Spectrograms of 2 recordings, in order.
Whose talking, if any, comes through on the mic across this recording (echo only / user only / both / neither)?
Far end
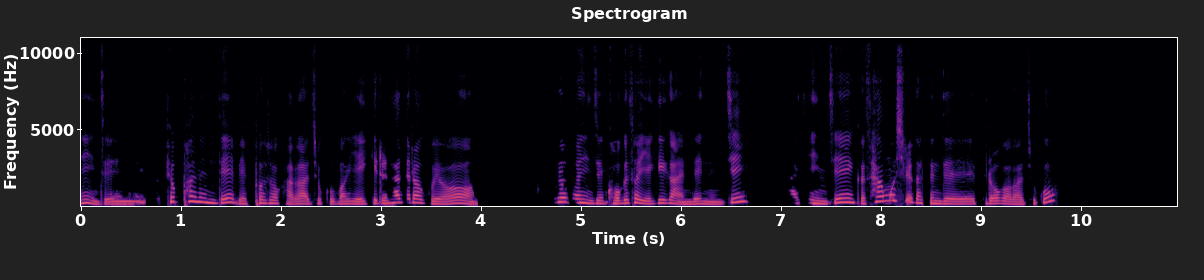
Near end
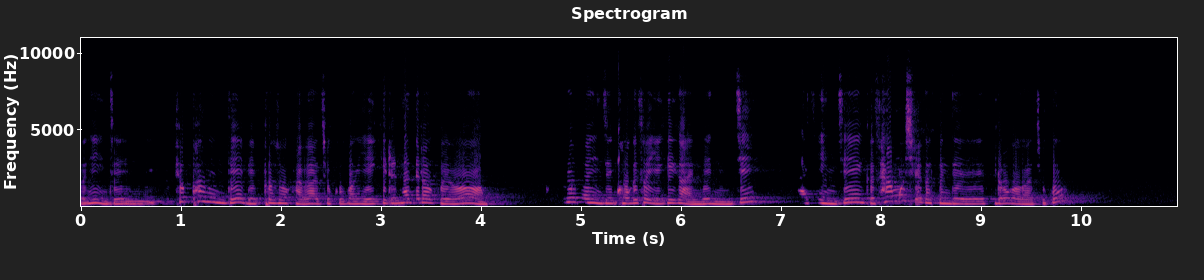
echo only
